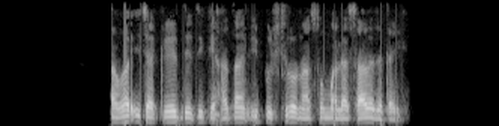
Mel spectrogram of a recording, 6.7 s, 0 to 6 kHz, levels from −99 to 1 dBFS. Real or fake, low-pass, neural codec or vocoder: real; 5.4 kHz; none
